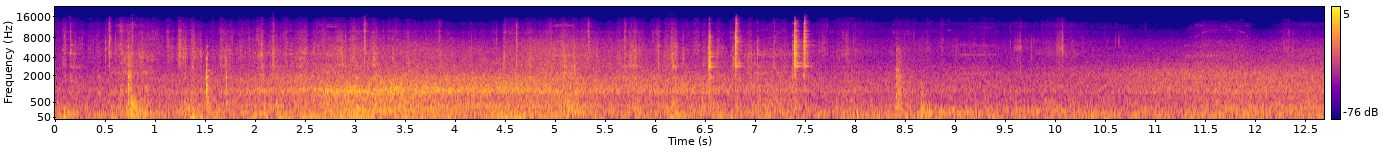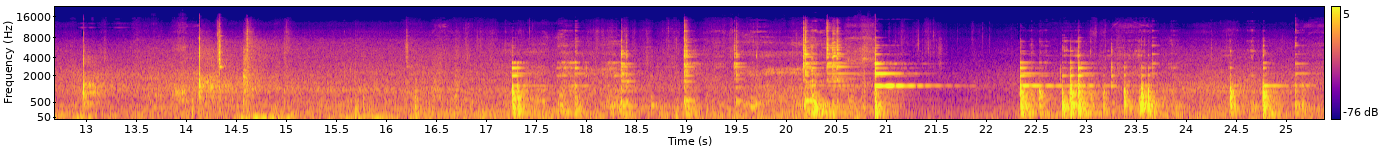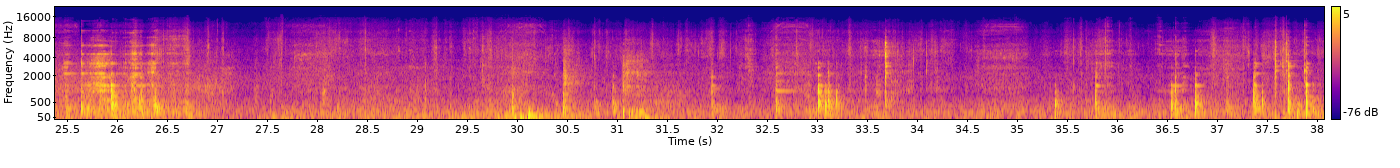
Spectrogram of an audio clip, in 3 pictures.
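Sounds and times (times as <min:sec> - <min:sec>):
metal tools clinking and clanking: 0:04.4 - 0:08.0, 0:16.1 - 0:27.1, 0:29.7 - 0:34.0, 0:35.4 - 0:38.0.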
